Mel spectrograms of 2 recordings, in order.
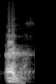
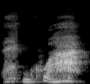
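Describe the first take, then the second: First: ÉGUA squashed into a very quick blip; tiny, hurried ÉGUA; double-speed playback. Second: ÉGUA stretched out with a strong second syllable; emphatic, lengthened ÉGUA; intonation demo. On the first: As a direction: rush ÉGUA as if sped up. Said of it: "no dois, tu não ouve isso". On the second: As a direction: draw out ÉGUA as a full exclamation. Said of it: "O tom". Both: Shown as a demonstration.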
